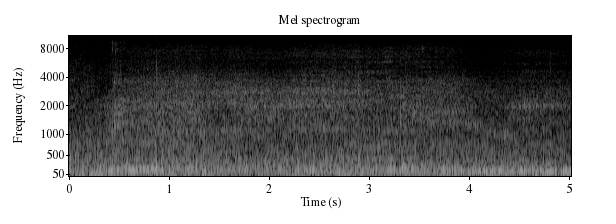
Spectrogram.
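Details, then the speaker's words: Chevy engine after removing the oil pan and cleaning the oil pump pickup screen, to address slow oil pressure and noise on cold mornings: steady, even low idle with no ticking or knocking; oil light goes off quickly. "escucha bien en el motor está trabajando bien se escucha muy bien amigos"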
